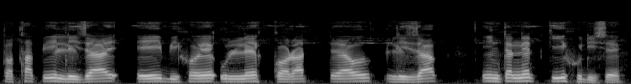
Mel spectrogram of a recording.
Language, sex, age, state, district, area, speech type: Assamese, male, 60+, Assam, Nagaon, rural, read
